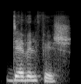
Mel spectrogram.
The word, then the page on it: devilfish: Indian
